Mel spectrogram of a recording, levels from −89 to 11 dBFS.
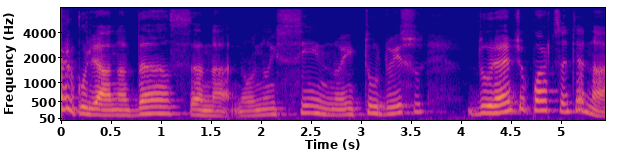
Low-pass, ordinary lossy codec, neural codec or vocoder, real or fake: none; none; codec, 16 kHz, 16 kbps, FreqCodec, smaller model; fake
